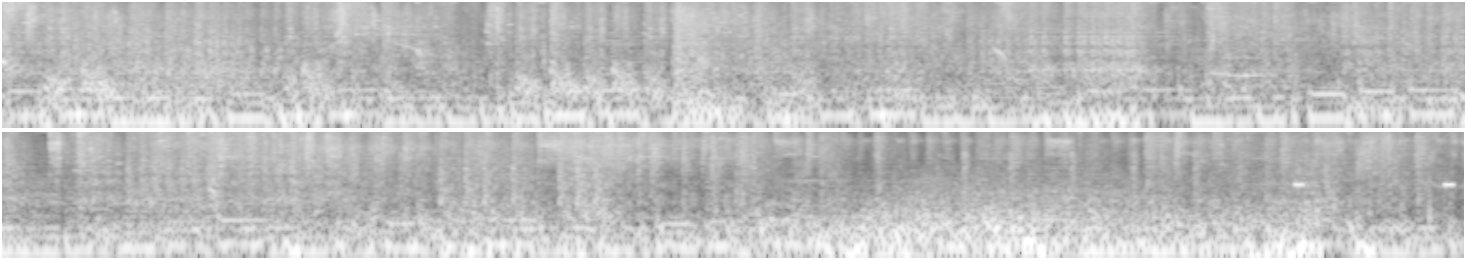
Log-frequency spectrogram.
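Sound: gunfire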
